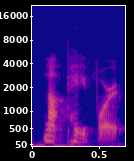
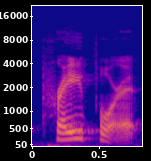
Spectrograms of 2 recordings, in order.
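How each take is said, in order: First: Correcting it to PAY; "pay" said flat and low with no R, the misheard word; stressing "not" and a plain "pay for it". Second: "pray" with a clear R, set against pay; correcting the kid to "pray for it". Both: Shown as a demonstration.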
